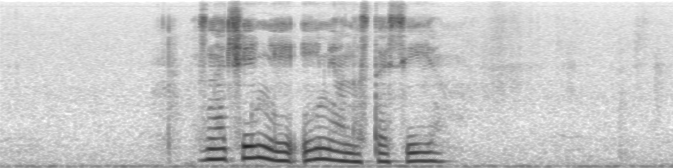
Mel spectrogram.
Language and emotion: Russian, neutral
